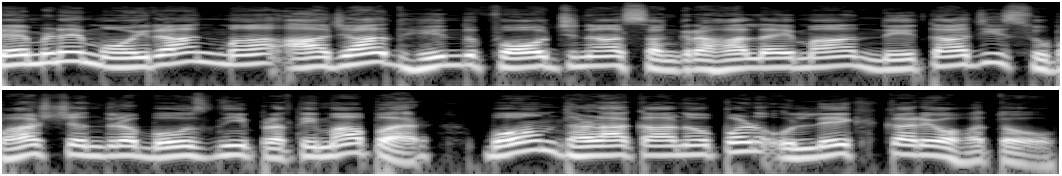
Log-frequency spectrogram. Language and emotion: Gujarati, neutral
